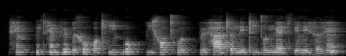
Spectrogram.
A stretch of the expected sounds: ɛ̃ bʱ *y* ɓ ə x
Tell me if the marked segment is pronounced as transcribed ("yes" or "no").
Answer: no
